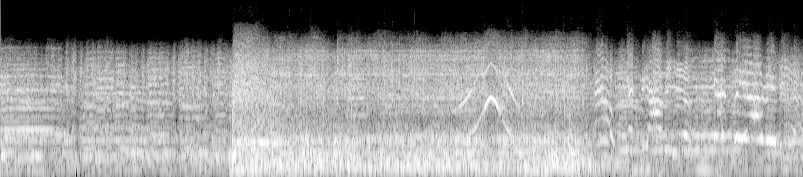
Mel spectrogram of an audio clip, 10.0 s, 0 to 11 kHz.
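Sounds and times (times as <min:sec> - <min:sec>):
rumbling rush of sound effects: 0:02.9 - 0:07.8.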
